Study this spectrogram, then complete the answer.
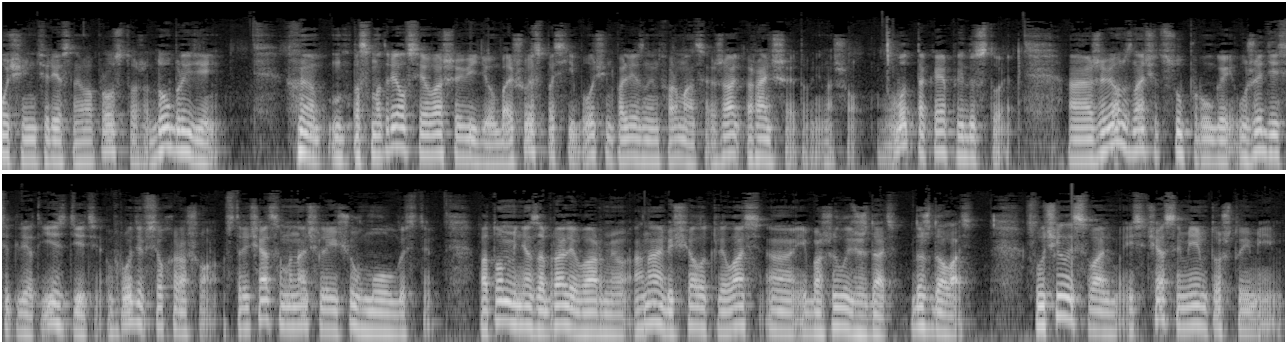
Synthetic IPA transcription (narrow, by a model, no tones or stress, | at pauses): o̞t͡ɕɪnʲɪnʲtʲɪɾʲe̞snɨjvɐpɾo̞̰st̪o̞̰ʐɨ̰d̪o̞bɾɨjdʲḛnʲ | pəsmɐt̪ɾʲe̞lˠfsʲevaʂɨvʲidʲɪobɐ̰lʲʂo̞̰jəspɐsʲḭbə̰o̞t͡ɕɪnʲpɐlʲe̞znəjɪnfɐrmat̪sɨjə̰ʐalʲranʲʂɨɛ̰t̪əvə̰nʲɪ̰nɐ̰ʂlˠo̰ | vo̞t̪ːɐkajəpɾʲɪd̪ɨst̪o̰ɾʲɪ̰jə | ʐɨvʲo̞mznat͡ɕɪt̪sːʊpɾuɡəjʊ̰ʐɛdʲesʲɪtʲlʲe̞t̪jḛsʲt̚ʲdʲetʲɪ̰vɾo̞̰dʲɪfsʲo̞xəɾɐʂo̞̰fst̪ɾʲɪt͡ɕat̪sːəmɨna̰t͡ɕɪlʲɪjɪɕːo̞vmo̞lˠd̪əsʲtʲɪ̰ | pɐt̪o̞mːʲɪnʲazɐbɾalʲɪvarmʲɪjʊ̰ʔɐ̰naɐbʲɪɕːalˠəklʲɪlˠasʲḭbɐʐɨlˠəsʲʐd̪atʲd̪əʐd̪ɐlˠa̰sʲ | slˠʊt͡ɕilˠəsʲsvadʲbə̰ʔḭsʲɪ̥t͡ɕasɪmʲejɪmt̪o̞ʂt̪o̞ɪ̰mʲḛjɪ̰m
